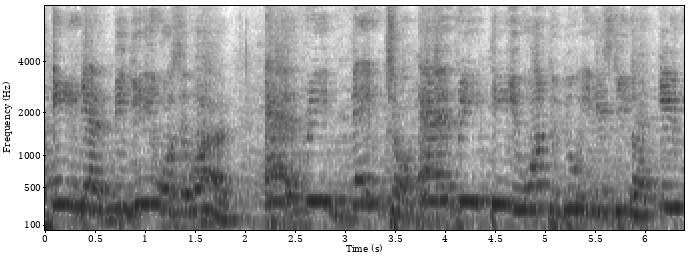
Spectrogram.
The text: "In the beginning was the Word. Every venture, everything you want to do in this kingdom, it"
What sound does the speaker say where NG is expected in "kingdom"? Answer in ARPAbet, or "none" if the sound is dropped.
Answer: none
